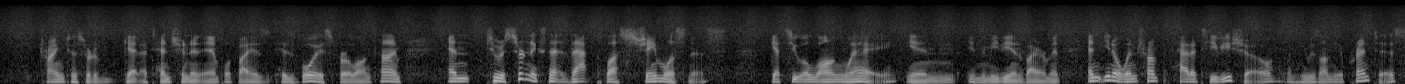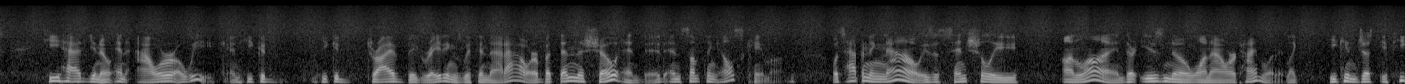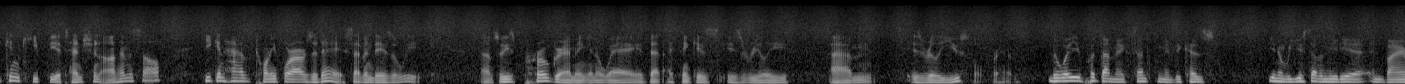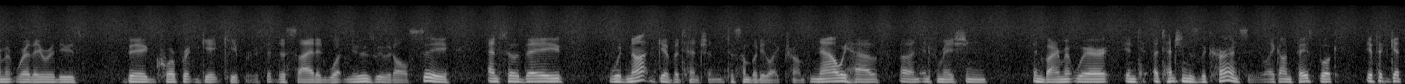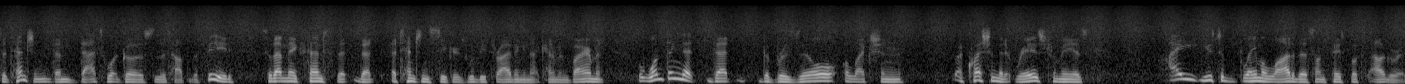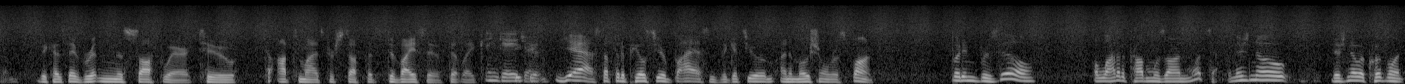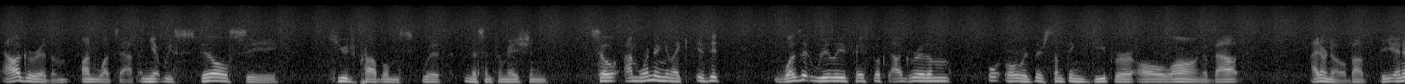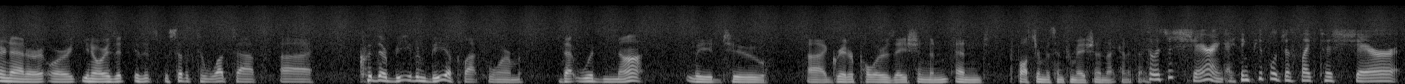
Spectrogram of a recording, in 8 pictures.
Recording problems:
high frequencies cut off; noticeable; nothing above 5.5 kHz
hiss; noticeable; throughout; 10 dB below the speech

